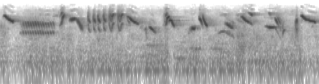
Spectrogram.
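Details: Canary song kept as a master recording for training songbirds; quick high whistled sweeps, a short buzzy opening note, then a rapid run of repeated descending notes and scattered bright chirps.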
